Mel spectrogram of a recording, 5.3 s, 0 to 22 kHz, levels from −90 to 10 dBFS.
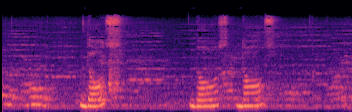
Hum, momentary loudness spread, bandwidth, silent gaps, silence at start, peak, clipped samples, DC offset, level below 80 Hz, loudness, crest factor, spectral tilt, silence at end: none; 20 LU; 13 kHz; none; 0.05 s; -4 dBFS; under 0.1%; under 0.1%; -62 dBFS; -18 LUFS; 16 dB; -4.5 dB/octave; 0 s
